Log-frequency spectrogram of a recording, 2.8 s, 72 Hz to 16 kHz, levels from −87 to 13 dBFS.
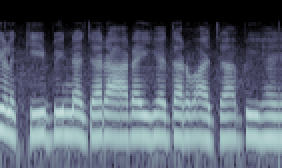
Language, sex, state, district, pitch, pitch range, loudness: Hindi, female, Punjab, Pathankot, 200 Hz, 195-205 Hz, -13 LUFS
